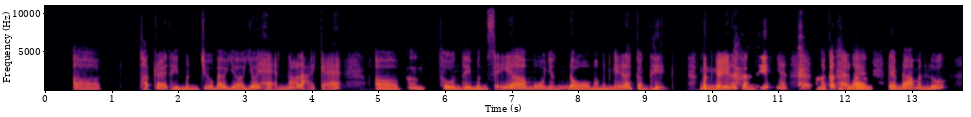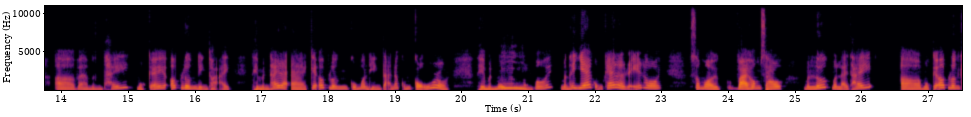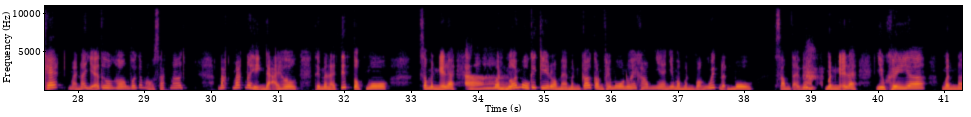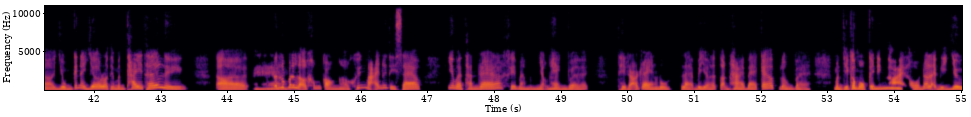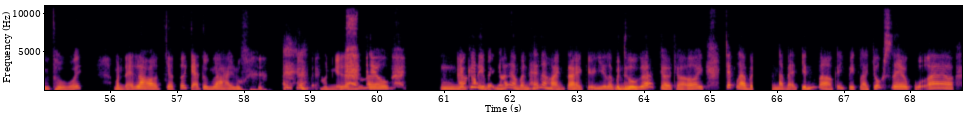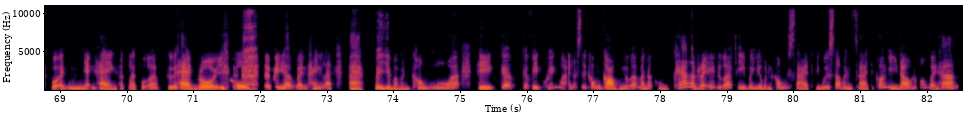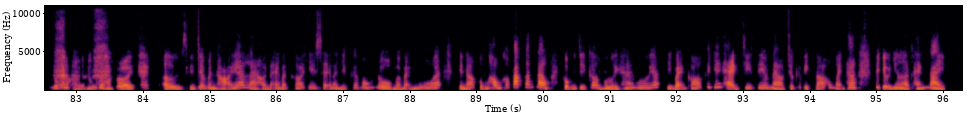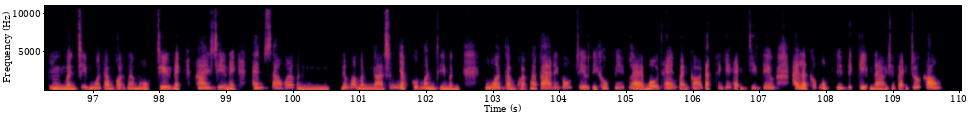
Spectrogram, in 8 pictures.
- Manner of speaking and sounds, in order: tapping; other background noise; laugh; laugh; laughing while speaking: "mình chỉ có"; laugh; laugh; laugh; laughing while speaking: "đúng rồi"; other noise
- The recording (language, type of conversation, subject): Vietnamese, advice, Làm sao để hạn chế mua sắm những thứ mình không cần mỗi tháng?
